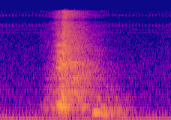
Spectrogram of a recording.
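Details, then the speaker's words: Adult male with hay fever just back from outdoors, pollen-triggered; a single forceful sneeze with a sharp hissing burst and short voiced tail in a quiet room: allergic sneeze. "So I've just been outside and my hay fever is, sorry, I can't speak. This is what it's like."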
